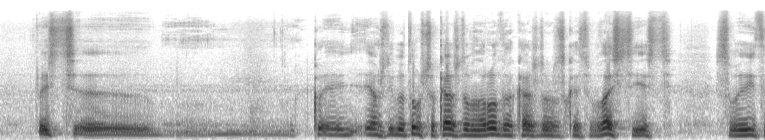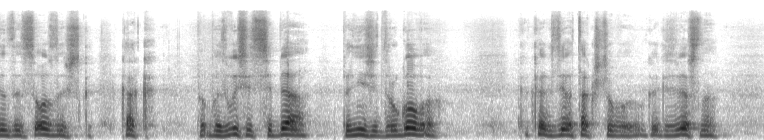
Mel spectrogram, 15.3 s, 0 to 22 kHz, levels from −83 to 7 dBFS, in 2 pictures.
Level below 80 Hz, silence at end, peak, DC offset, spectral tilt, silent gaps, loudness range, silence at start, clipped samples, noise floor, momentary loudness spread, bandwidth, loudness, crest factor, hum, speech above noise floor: -62 dBFS; 0.45 s; 0 dBFS; under 0.1%; -6 dB/octave; none; 6 LU; 0.35 s; under 0.1%; -44 dBFS; 21 LU; 15.5 kHz; -17 LUFS; 18 dB; none; 28 dB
